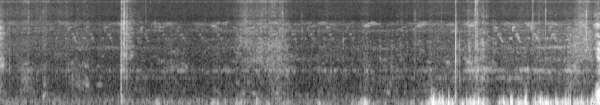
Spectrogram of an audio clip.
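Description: Mostly quiet, with a single sharp click about two seconds in; in the last three seconds, low irregular rumbling and rustling from handling close to the ground while wild mushrooms are pulled from thick grass.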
